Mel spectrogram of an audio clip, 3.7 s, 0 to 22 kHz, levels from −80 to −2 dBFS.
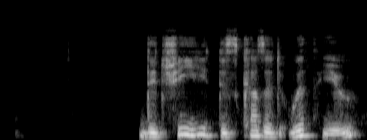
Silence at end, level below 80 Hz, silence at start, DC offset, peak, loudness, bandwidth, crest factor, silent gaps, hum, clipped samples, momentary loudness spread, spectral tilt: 0.1 s; -60 dBFS; 1.4 s; under 0.1%; -8 dBFS; -24 LUFS; 9.2 kHz; 18 dB; none; none; under 0.1%; 4 LU; -5.5 dB/octave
